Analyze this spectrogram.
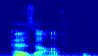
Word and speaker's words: Azov: How do you pronounce that? Mariupol. Yeah. Mariupol. Thank you. Sea of Azov. Azov.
